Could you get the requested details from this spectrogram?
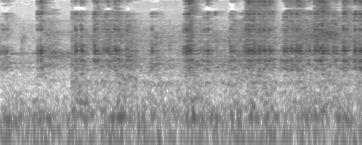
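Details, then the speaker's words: Bicycle ridden on a trail on a hot day: a quick, uneven metallic chatter repeats with each bump. The rider suspects a loose screw in the rear rack holding the bag. "can you guys hear that rattling yeah I think it's actually my uh the back cage that's holding up my uh my bag so I'm going to have to stop and check it out"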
